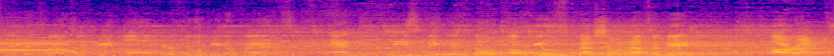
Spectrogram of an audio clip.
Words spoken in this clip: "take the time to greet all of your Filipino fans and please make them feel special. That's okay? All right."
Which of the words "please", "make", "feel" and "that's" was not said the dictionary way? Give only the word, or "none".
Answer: none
